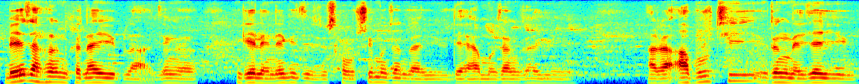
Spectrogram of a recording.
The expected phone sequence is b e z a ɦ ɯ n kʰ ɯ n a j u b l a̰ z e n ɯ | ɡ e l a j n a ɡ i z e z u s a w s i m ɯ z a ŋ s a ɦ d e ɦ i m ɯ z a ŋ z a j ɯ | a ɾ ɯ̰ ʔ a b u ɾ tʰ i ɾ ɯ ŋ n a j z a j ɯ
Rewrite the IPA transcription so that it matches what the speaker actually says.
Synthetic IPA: b e z a ɦ ɯ n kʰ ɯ n a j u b l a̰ z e ŋ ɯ | ɡ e l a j n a ɡ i z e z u s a w s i m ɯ z a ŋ z a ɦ d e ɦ a m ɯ z a ŋ z a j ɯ | a ɾ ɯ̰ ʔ a b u ɾ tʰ i ɾ ɯ ŋ n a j z a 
